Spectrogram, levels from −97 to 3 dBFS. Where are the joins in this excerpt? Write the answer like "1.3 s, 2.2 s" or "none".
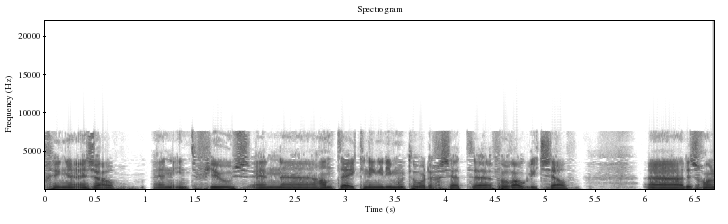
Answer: none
